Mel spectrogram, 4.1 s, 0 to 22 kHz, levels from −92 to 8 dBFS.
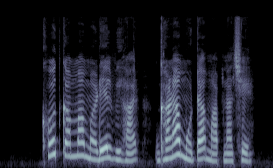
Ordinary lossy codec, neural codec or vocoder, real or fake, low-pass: none; none; real; 14.4 kHz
